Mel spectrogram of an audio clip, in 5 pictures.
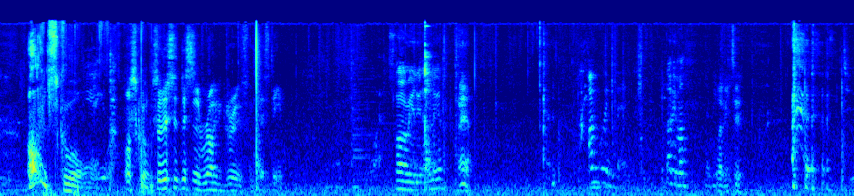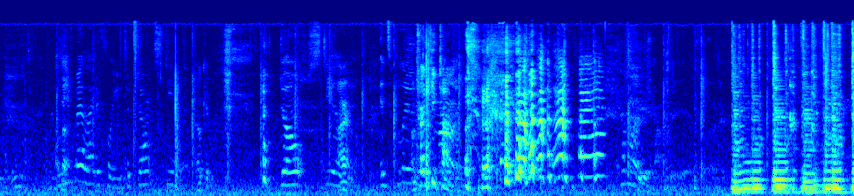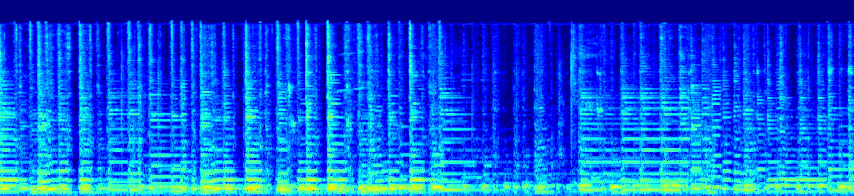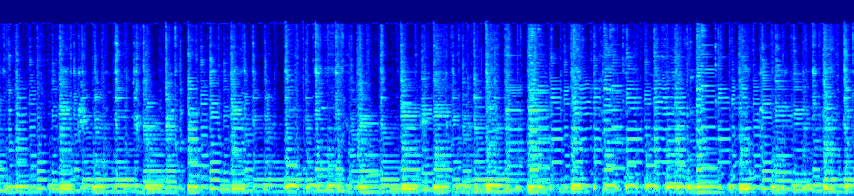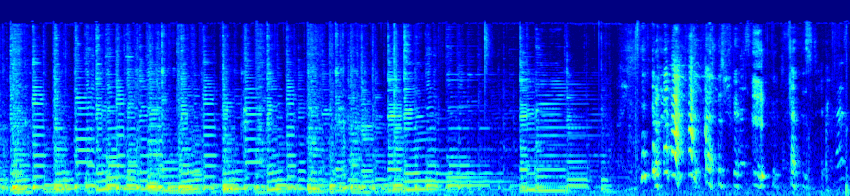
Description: Blues Riff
